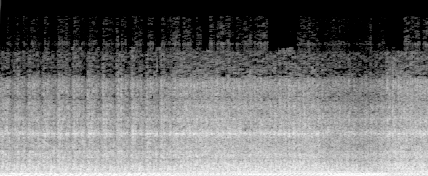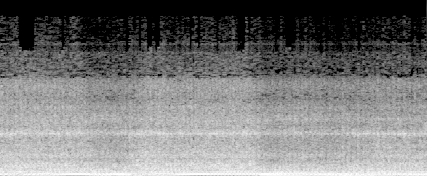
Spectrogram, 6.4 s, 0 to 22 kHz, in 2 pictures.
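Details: 1995 Ford F-150 5.8 liter 351 V8, cold start, blows steam, head gasket or cracked head suspected: loud uneven lumpy chuffing through open exhaust, stumbling and surging, loading up on fuel; several cylinders not firing.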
